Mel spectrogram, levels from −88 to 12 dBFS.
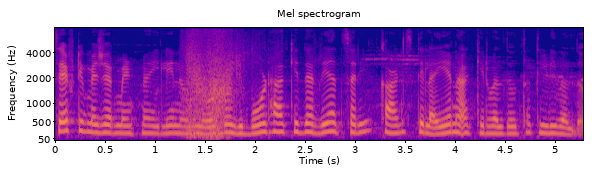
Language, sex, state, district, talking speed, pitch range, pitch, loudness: Kannada, female, Karnataka, Belgaum, 170 wpm, 195-225 Hz, 205 Hz, -25 LUFS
